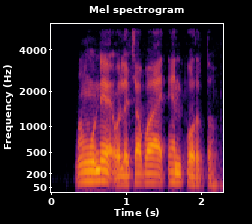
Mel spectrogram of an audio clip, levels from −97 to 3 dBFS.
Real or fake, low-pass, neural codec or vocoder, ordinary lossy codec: fake; 5.4 kHz; codec, 16 kHz, 16 kbps, FunCodec, trained on LibriTTS, 50 frames a second; none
